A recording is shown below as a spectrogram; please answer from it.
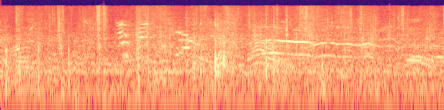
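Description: Distant voices of players and spectators talking and calling out on a softball field, with one longer drawn-out call in the second half. A single sharp knock sounds about two seconds in, among a few lighter clicks.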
